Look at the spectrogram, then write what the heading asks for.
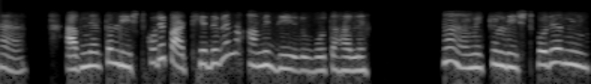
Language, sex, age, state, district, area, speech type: Bengali, female, 30-45, West Bengal, Hooghly, urban, conversation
